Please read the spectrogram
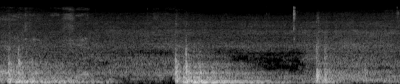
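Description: Thunder rumbling: a low rumble that eases off, then a second, sharper peal about two seconds in that dies away over a second or so.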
